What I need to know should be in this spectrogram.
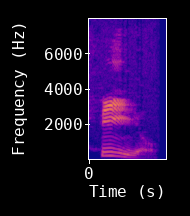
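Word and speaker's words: viel: is over you now the letter V sounds like the English letter for example the word feel when we say that same sound feel and Dyke is spelled with a V feel and the word filled means many feel the final sound we're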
